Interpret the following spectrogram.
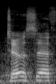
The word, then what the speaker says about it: Toset: Medic, I've told you 100 times, it's Toset. Toseth. I read the words you've given me, and in my language, that is how we pronounce it. We both speak common. All right. We do not You there? believe in Apparently H's. not. My people do not believe in H's. So we ignore them.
